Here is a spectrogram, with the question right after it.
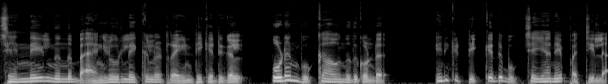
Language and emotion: Malayalam, sad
